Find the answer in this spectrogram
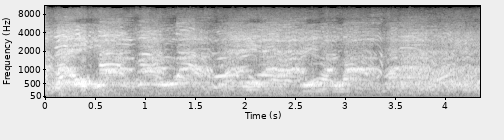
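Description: A large crowd of mourners shouting and calling out together, many voices overlapping, loudest in the first second or so.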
